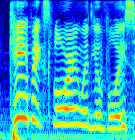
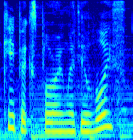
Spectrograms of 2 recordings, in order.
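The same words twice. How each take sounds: First: It is said forcefully and aggressively. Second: It is said in a calmer, gentler way. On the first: The speaker calls it wrong. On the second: The speaker calls it right.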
